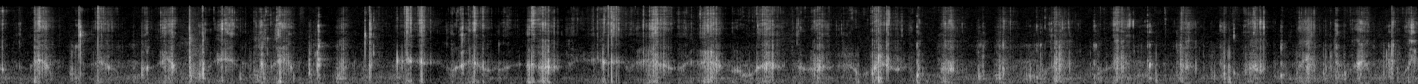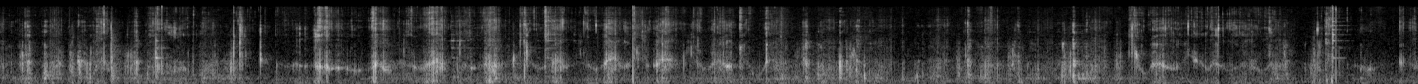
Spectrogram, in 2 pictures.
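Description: Close-up chewing of crispy deep-fried crab, the shells crunching and cracking between the teeth in a dense run of crisp crunches, several a second.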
